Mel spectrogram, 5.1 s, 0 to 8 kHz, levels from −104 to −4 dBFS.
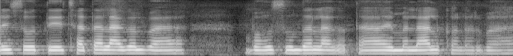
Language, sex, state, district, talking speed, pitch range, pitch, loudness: Bhojpuri, female, Uttar Pradesh, Ghazipur, 115 wpm, 165-175 Hz, 170 Hz, -20 LUFS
